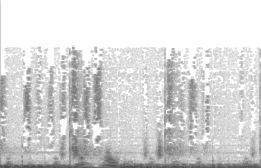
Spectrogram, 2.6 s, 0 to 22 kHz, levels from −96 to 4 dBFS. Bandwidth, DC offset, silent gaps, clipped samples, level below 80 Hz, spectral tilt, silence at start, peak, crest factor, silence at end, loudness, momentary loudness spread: 16 kHz; under 0.1%; none; under 0.1%; -36 dBFS; -5.5 dB/octave; 0 s; -18 dBFS; 14 dB; 0 s; -33 LUFS; 3 LU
